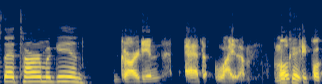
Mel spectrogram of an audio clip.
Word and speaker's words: guardian ad litem: And how do you pronounce that term again? Guardian ad litem.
